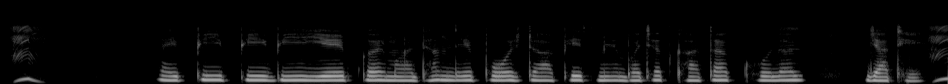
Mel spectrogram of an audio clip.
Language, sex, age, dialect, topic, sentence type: Chhattisgarhi, female, 25-30, Northern/Bhandar, banking, statement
